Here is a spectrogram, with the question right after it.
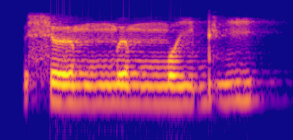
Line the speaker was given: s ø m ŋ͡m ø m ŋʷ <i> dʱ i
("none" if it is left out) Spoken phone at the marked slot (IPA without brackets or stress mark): i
